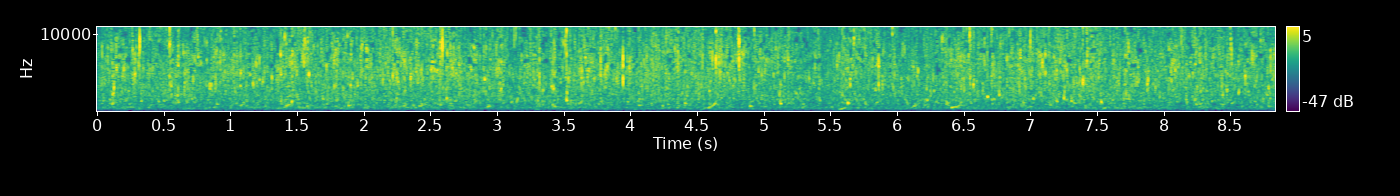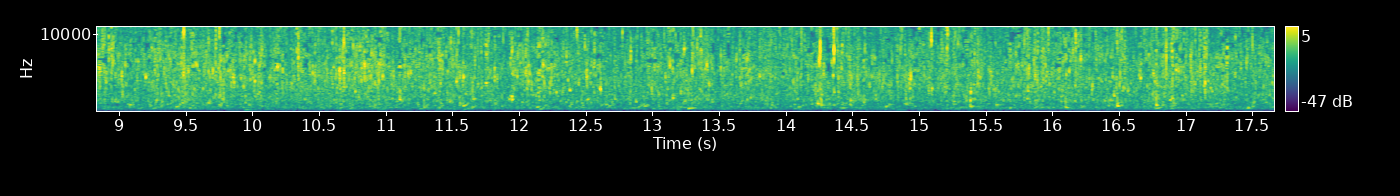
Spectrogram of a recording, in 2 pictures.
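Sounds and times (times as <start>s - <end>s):
gentle river water trickling and splashing: 0.0s - 17.6s.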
